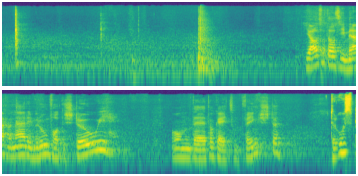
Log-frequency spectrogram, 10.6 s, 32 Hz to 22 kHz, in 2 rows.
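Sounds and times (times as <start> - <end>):
heavy church door slamming shut with an echoing thud: 2.9 - 3.4
speech: 4.6 - 7.1, 7.8 - 9.6, 10.2 - 10.6.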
